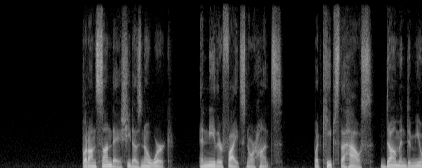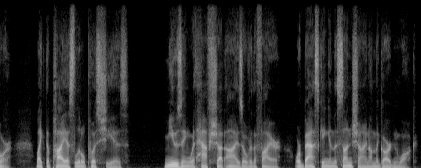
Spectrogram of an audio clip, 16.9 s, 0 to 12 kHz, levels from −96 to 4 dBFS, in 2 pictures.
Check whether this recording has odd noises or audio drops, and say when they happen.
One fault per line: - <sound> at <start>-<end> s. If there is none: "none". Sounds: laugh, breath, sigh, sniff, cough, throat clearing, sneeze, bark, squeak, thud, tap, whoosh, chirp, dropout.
none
